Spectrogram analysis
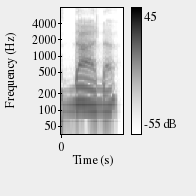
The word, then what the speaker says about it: Dada: So it's pronounced as Dada, Dada. Dada, Dada. Dada. You have no. You have to engage your tongue.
